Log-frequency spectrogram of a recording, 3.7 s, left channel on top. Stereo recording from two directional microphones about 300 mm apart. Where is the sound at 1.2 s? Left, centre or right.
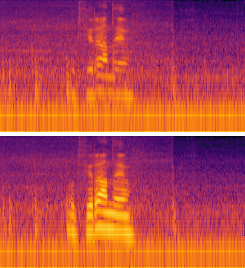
Centre.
